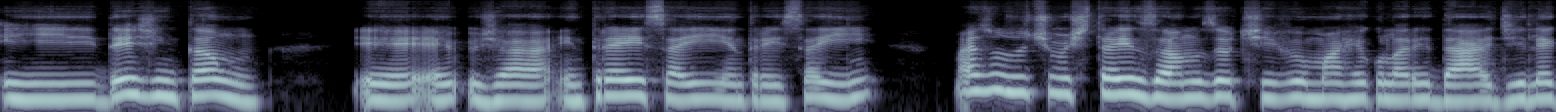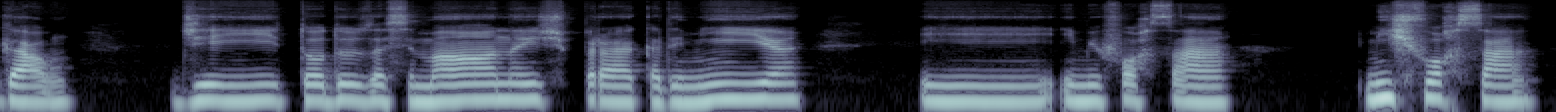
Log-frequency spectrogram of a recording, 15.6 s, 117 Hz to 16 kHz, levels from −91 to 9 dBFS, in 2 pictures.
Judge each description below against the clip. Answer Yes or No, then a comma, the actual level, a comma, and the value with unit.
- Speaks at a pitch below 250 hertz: Yes, high, 205 Hz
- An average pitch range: No, narrow, 2.1 semitones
